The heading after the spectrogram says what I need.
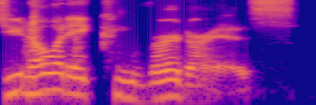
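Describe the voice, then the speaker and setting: A man's voice: a little high, animated, moderate pace, slight background noise. A man hosting a podcast in casual interview chat, easygoing and laughing a lot, filling with "like" and "you know". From Canada. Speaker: podcast host.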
